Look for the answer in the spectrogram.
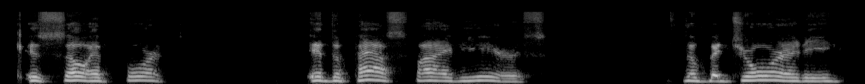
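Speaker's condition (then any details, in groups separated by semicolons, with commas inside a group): ALS; seventh year of disease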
